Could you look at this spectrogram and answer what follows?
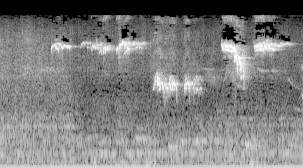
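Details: European robin song phrase: high thin drawn-out whistles, then lower warbled twittering notes and a bright rising flourish, with soft low background rumble.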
